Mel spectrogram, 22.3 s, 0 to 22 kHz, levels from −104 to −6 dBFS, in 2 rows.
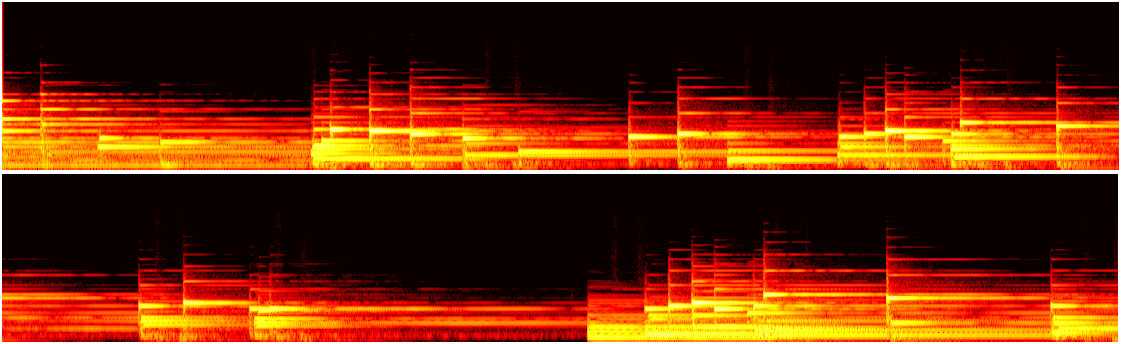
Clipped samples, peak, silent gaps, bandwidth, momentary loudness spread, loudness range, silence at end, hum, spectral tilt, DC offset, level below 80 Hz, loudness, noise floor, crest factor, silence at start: under 0.1%; -6 dBFS; none; 3.8 kHz; 21 LU; 9 LU; 0 s; none; -12.5 dB/octave; under 0.1%; -50 dBFS; -24 LUFS; -53 dBFS; 20 dB; 0 s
